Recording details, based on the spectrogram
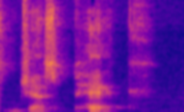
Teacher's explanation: I'm going to push that P out because it's at the start of a stressed syllable.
